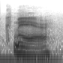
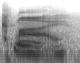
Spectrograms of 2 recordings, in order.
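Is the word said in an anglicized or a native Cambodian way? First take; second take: anglicized; native. First: It is said with the common anglicized pronunciation. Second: It is said with the native Cambodian pronunciation. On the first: The speaker uses the usual English way of saying it. The speaker calls it wrong. "as opposed to Khmer" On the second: The speaker uses the local way of saying it. The speaker calls it right. "saying Khmer"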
